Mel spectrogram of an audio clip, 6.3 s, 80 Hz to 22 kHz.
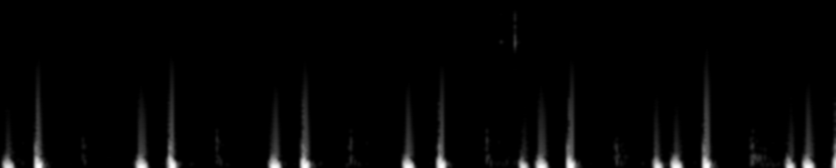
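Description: Regular paired low thumps, first and second heart sounds, about 60 beats a minute on a simulator at the aortic area; normal heart sounds, no murmur.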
